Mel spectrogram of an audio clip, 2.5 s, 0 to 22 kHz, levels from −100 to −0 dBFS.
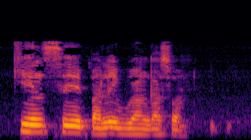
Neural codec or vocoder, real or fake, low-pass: none; real; 7.2 kHz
